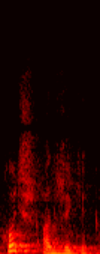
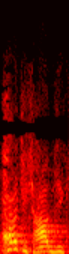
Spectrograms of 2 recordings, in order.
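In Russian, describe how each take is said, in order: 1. Говорится спокойно, просто. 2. Говорится горячо, с огнём. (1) "Почему вы говорите" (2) "Почему он так говорит? У него преобладает огонь"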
